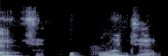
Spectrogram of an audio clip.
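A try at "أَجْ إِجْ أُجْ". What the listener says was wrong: ini nggak jelas ya, kol-kolahnya itu nggak jelas, harus jelas.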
